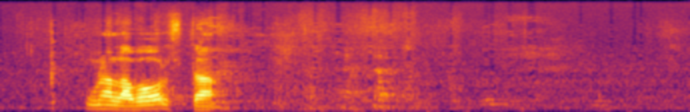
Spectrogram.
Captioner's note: laughter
